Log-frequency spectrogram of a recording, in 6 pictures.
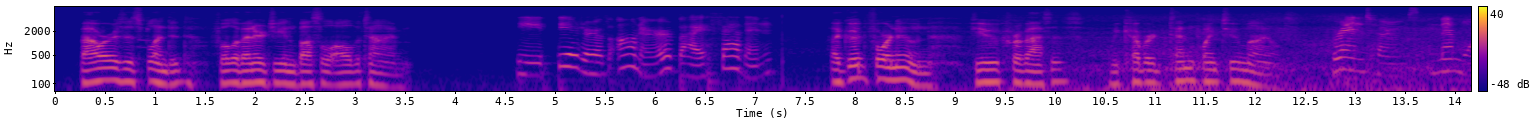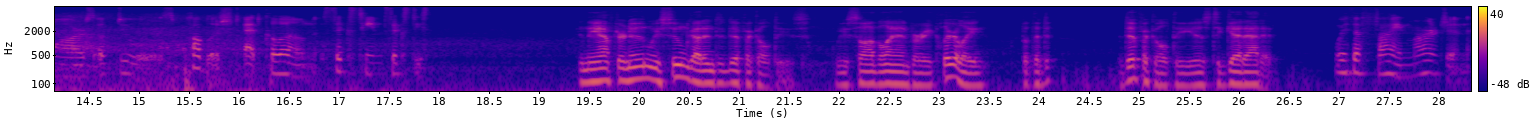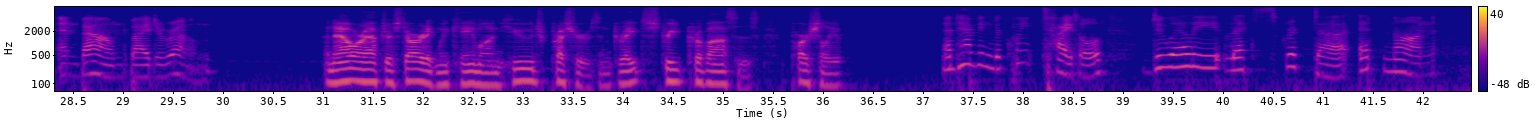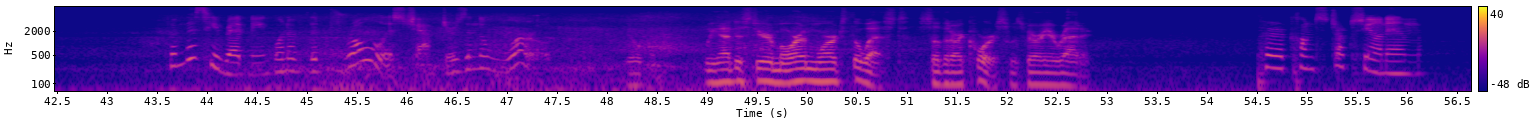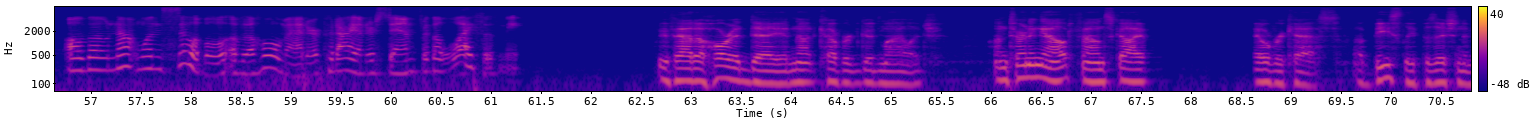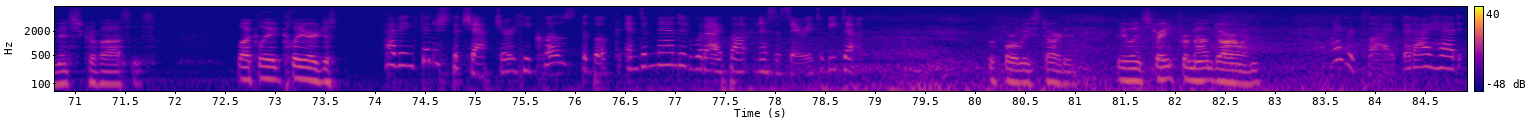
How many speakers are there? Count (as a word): two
